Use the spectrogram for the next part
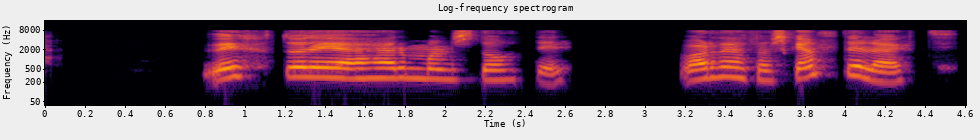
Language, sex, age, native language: Icelandic, male, 12, Icelandic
